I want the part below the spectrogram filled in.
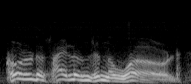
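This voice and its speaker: A man's voice: sits high, huge pitch swings, measured pace, exaggerated voice. An actor playing a boastful old male commander who tells tall tales in a pompous, grandly theatrical way. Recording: dull recording with loud music.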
